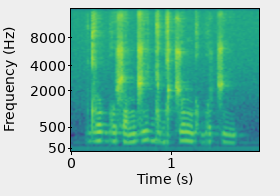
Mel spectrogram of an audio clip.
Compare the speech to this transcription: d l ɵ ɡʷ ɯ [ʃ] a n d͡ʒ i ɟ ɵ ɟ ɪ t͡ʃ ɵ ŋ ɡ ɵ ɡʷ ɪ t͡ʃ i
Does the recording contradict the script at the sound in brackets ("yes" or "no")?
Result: no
